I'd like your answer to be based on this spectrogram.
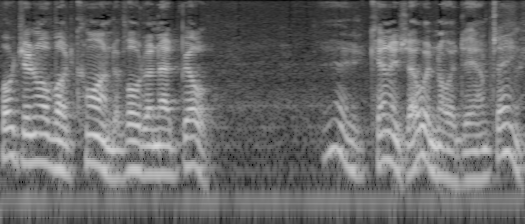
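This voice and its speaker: A medium-pitched, somewhat breathy male voice with an American accent, lively intonation and very even loudness. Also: moderate pace. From Charlestown, Massachusetts. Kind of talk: interview answer.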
